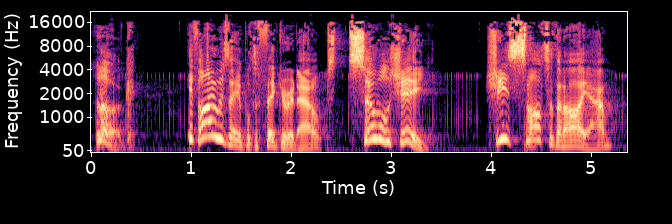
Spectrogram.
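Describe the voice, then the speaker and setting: A man's voice: sits high, huge pitch swings, moderate pace, bright, forceful tone, voice pushed up, heavily acted. A man voicing a young female pony heroine who speaks with exasperated, earnest insistence. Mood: exasperated, insistent.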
